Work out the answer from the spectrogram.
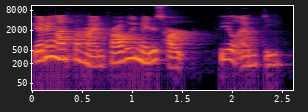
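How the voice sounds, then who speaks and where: A woman reading a children's book aloud as an expressive storyteller. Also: fairly high pitch, quick pace, muffled recording. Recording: echoey room.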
